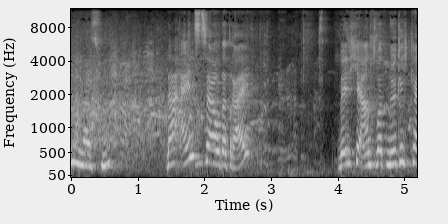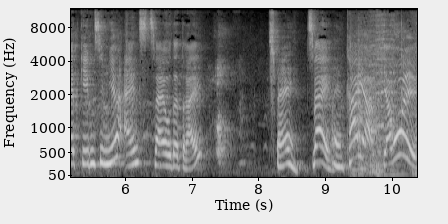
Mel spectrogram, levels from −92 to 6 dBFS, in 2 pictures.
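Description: No technical faults can be heard anywhere in this clip.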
